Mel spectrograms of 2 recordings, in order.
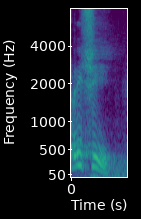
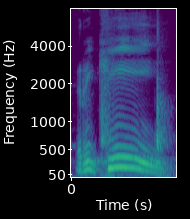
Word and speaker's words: ऋषि: हैं, ये हुआ ऋषि, लेकिन नागपुरी में ऋषि लोग नहीं बोलेंगे। ये क्योंकि एक ग्राम की आंचलिक भाषा है ना, वो प्रोनाउंसिएशन नहीं आ पाता है। तो हमको अपने गांव की, छोटा नागपुर के गांव की भाषा, तो वो लोग ऋषि को जगह क्या बोलेंगे? रिखी।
